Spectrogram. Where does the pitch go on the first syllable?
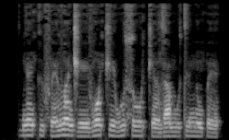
high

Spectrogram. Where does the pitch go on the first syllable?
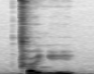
low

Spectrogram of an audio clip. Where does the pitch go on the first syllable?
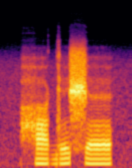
low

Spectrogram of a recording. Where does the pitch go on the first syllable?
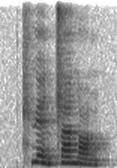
falling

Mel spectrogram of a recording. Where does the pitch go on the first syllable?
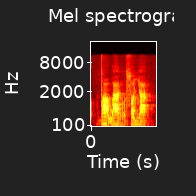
falling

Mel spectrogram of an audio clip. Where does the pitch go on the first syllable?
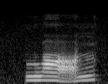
low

